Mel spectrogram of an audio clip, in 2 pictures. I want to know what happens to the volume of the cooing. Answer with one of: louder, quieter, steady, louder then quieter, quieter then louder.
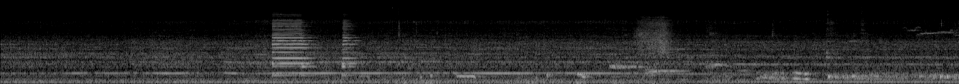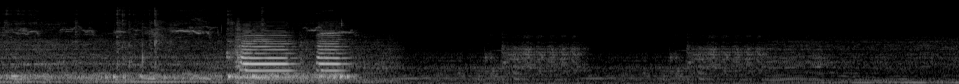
louder.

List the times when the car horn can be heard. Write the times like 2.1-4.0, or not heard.
2.7-3.5, 11.9-13.0.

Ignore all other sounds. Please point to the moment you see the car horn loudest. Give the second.
12 s.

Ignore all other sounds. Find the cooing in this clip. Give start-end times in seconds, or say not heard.
3.7-13.2.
